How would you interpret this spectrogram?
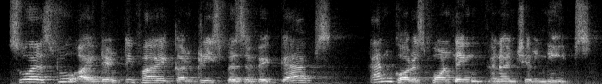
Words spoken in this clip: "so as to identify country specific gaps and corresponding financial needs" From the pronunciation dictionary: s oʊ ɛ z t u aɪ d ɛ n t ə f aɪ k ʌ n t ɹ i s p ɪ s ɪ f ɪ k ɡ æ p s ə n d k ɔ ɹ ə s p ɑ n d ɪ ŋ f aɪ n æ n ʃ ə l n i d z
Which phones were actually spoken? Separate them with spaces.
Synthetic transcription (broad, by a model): s oʊ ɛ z t u aɪ d ɛ n t ə f aɪ k ʌ n t ɹ i s p ɪ s ɪ f ɪ k ɡ æ p s ə n d k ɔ ɹ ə s p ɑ n d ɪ ŋ f aɪ n æ n ʃ ə l n i d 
